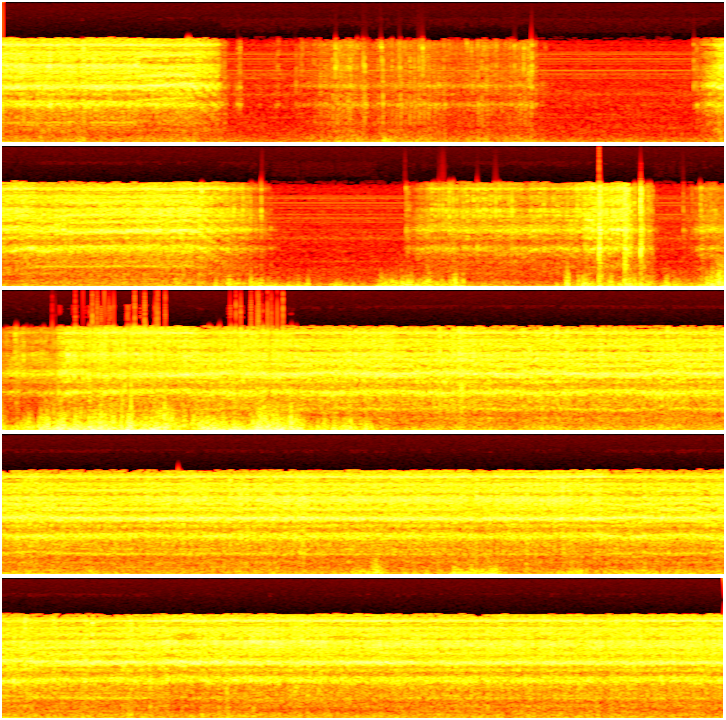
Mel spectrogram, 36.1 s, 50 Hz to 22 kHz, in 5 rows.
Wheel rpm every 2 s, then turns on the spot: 150, 20, 10, 60, 110, 10, 50, 100, 160, 160, 160, 160, 160, 160, 160, 160, 160, 160.
2-6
